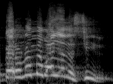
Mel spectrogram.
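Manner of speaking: hammed-up tearful plea; tearful lady. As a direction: imitate a crying woman begging. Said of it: "empezó a llorar".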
